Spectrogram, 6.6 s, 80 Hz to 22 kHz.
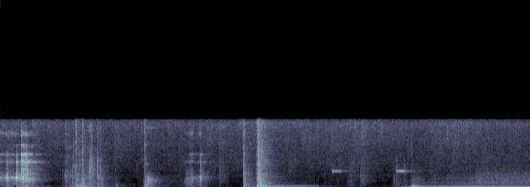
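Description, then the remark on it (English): Kitchen clatter of dishes and utensils, followed by a couple of short keypad beeps and then the steady, low hum of a microwave oven running, melting 73% dark organic cacao chocolate from Pennsylvania. “Just going to melt that in the microwave and see how that does.”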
